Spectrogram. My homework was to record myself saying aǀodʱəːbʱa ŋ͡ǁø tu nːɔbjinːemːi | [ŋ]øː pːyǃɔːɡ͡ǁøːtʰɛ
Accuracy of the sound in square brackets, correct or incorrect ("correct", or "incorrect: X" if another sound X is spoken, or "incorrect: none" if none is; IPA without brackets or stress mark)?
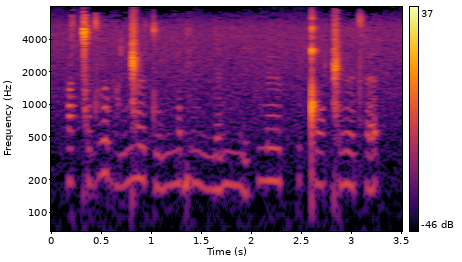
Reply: correct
